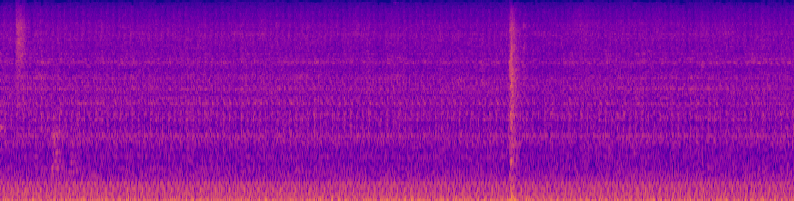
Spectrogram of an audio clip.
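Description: A standing passenger train idling: a steady low mechanical drone, with a single sharp knock about five seconds in.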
